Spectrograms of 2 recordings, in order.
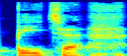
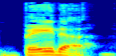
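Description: First: It is said with a British pronunciation. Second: It is said with an American pronunciation. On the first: "when Brits say beta" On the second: "For you, we mean beta"

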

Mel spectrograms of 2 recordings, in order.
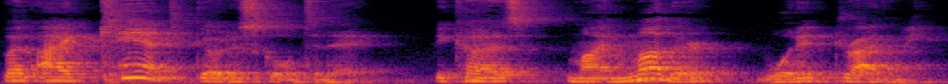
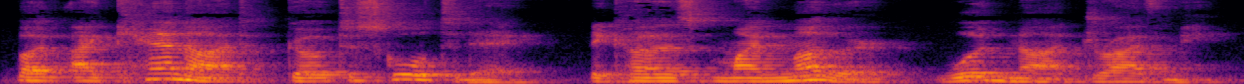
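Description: First: The negatives are said as short contractions. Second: The negatives are said as full separate words.

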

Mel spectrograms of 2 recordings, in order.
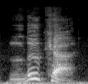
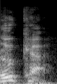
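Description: First: The name begins with an L sound. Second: The name begins with an R sound. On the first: The speaker calls it wrong. "It is not Urushibara Luka" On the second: The speaker calls it right. "it is Urushibara Ruka"

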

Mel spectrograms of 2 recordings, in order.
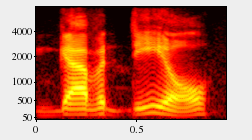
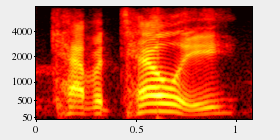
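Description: First: The word is said in a clipped dialect form. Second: The word is said in its full standard form.

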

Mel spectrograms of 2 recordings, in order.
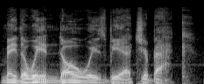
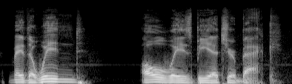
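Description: First: It is said in a put-on pirate accent. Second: It is said in the speaker's normal accent. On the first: The speaker calls it right. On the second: The speaker calls it wrong.

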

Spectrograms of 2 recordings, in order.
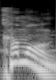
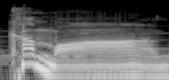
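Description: First: The final syllable is short and plain. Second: The final syllable is stretched out long.

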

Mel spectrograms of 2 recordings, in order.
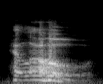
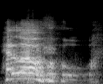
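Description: First: The greeting sounds gentler and less forceful. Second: The greeting sounds aggressive and forceful.

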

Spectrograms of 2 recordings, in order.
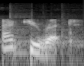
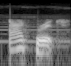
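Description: First: The middle 'u' syllable is clearly pronounced. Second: The middle 'u' syllable is left out. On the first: The speaker calls it right. "There's a U in there" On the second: The speaker calls it wrong. "they leave the U out"

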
